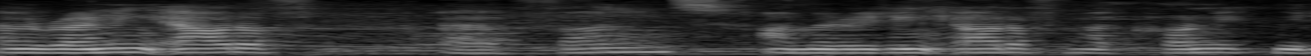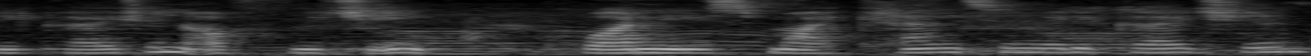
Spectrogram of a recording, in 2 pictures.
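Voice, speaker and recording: A woman talks at a fairly quick pace in a medium pitch with ordinary pitch variation. Noticeable background noise can be heard. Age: 60s. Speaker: stranded traveller. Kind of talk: public appeal.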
